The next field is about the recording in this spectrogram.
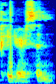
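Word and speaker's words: Pettersen: entry draft, is Emilio Peterson. Did I say that right? Yeah, it's just Peterson. It's the same North American pronunciation.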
